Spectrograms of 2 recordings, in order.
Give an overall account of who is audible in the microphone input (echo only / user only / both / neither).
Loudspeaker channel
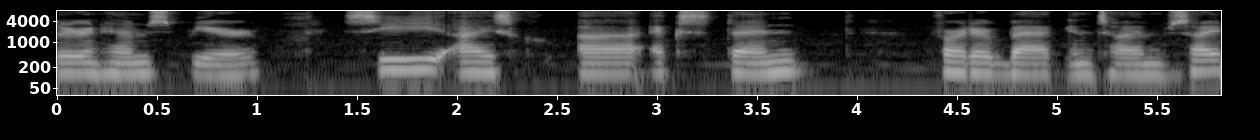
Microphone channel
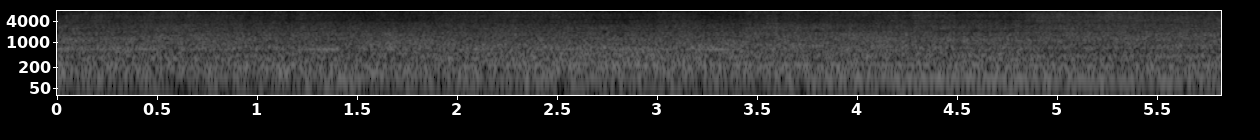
neither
